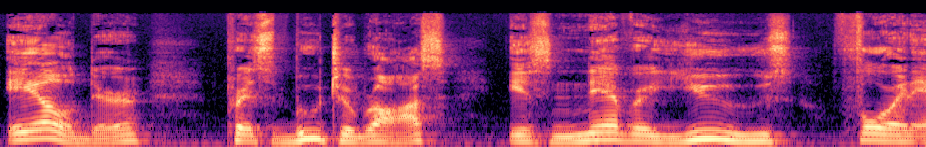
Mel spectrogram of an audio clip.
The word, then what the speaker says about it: presbyteros: Now, the word here used for elders is presbyteros, that's the right pronunciation.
